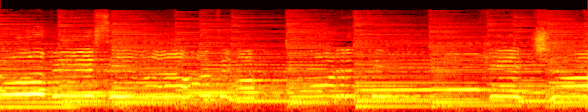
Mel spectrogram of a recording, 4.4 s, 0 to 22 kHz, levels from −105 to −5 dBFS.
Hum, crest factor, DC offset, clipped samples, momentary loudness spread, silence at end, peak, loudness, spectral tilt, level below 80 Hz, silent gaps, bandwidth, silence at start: none; 16 dB; under 0.1%; under 0.1%; 10 LU; 0 s; -8 dBFS; -25 LUFS; -4.5 dB/octave; -64 dBFS; none; 16 kHz; 0 s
